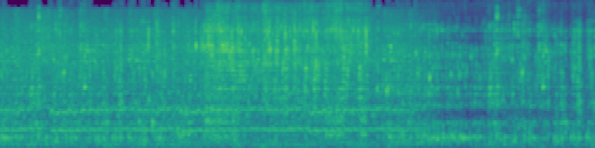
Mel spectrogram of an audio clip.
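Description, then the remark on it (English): A toilet flushes with a steady, loud rush of swirling water that churns and gurgles for several seconds, then slowly thins out toward the end. No one speaks. “Well, collectively, you're all going in the swirler.”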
